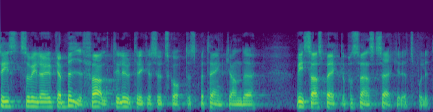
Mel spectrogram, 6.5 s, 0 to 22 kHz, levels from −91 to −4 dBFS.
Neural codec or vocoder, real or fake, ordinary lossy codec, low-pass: none; real; none; none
